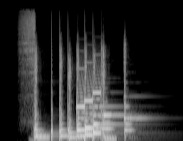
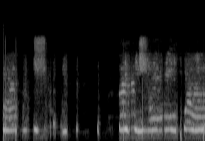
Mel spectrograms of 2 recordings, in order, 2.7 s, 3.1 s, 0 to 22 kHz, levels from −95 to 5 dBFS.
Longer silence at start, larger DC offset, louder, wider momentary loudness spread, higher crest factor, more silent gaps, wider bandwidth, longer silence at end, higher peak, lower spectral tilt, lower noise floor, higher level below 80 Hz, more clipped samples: first, 0.35 s vs 0.05 s; neither; first, -19 LUFS vs -37 LUFS; second, 15 LU vs 19 LU; about the same, 18 dB vs 18 dB; second, none vs 1.41-1.45 s; first, 15.5 kHz vs 7.4 kHz; first, 0.6 s vs 0 s; first, -2 dBFS vs -20 dBFS; first, -7 dB/octave vs -2.5 dB/octave; first, -62 dBFS vs -57 dBFS; first, -40 dBFS vs -70 dBFS; neither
